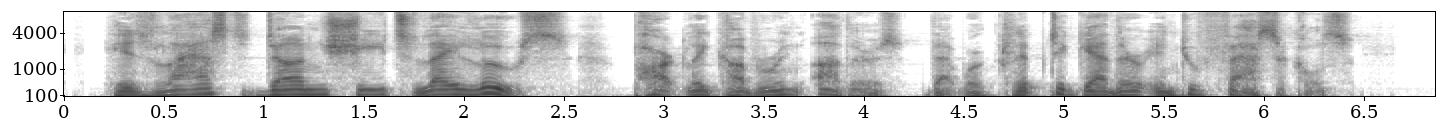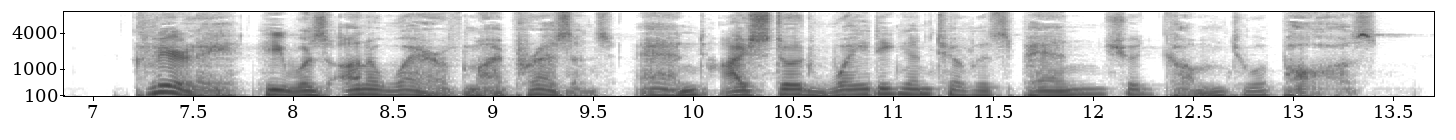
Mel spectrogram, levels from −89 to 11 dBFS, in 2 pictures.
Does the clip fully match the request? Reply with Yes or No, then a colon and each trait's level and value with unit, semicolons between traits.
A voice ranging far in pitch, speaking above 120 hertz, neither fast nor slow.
No: wide, 5.7 semitones; low, 100 Hz; average, 150 wpm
